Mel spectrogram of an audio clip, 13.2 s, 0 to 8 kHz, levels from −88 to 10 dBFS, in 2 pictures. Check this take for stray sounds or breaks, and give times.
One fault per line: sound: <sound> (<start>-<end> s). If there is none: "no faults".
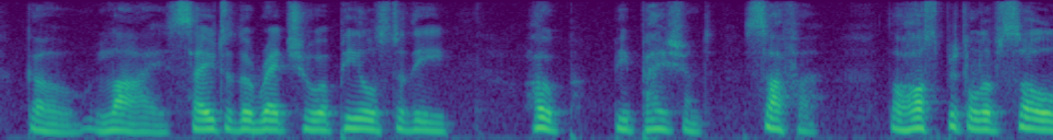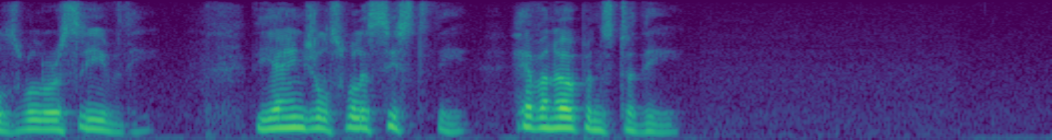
no faults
